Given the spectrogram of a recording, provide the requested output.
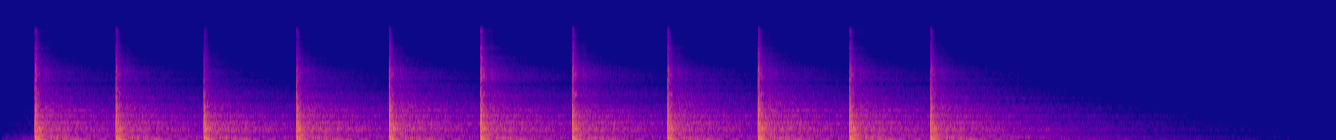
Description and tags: epic hammering
This sound slowed way down:
to make some "biblical" hammering for a production of Jesus Christ Superstar
epic, hammer, hammering, nail, slow, wood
